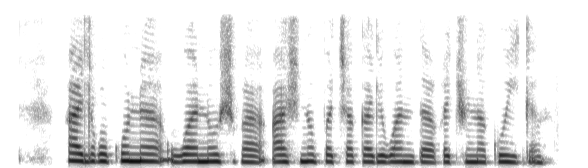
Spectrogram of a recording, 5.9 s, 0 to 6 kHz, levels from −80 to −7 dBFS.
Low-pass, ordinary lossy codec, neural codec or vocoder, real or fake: 5.4 kHz; MP3, 48 kbps; none; real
